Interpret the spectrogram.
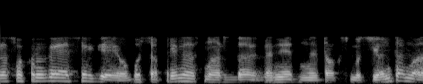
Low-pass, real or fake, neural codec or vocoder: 3.6 kHz; fake; codec, 44.1 kHz, 2.6 kbps, SNAC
